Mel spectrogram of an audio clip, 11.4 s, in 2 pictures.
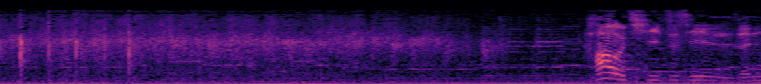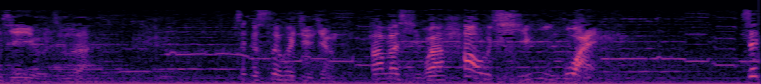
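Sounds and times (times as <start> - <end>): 
audience applause: 0.0 - 4.0
speech: 4.5 - 6.6, 7.5 - 10.5, 11.3 - 11.4.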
